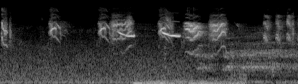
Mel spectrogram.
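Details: Double-collared seedeater singing in the tui tui style alongside a female's calls, used to fire up a kept seedeater; bursts of high, buzzy chirps and sharp downslurred whistles come in irregular clusters over a quiet low hum.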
